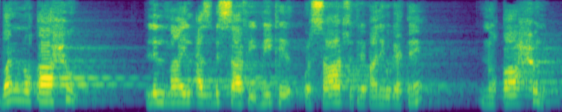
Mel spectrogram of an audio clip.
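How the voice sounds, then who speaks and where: High-voiced man lecturing in an echoey room. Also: darkish tone. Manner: explains step by step, often checks understanding with questions. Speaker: religious scholar teaching Arabic rhetoric. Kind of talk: classroom lecture. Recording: echoey room with long reverb, faint music.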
